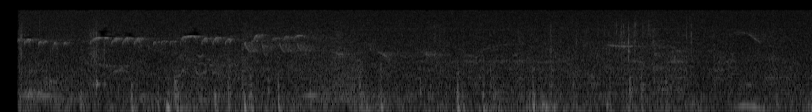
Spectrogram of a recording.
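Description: Hooves of a young Lusitano horse thudding on a sand arena at a trot, in an uneven run of soft beats. Quick runs of bird chirps sound over them in the first second and a half.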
